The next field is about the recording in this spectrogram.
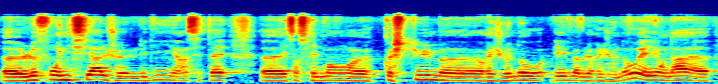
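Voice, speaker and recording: A man giving formal, measured explanations in an interview as a museum curator, often pausing mid-phrase as he searches for words. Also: on the high side, steady tone, dark tone. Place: indoor room in a museum. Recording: roomy, echoing indoor sound.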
